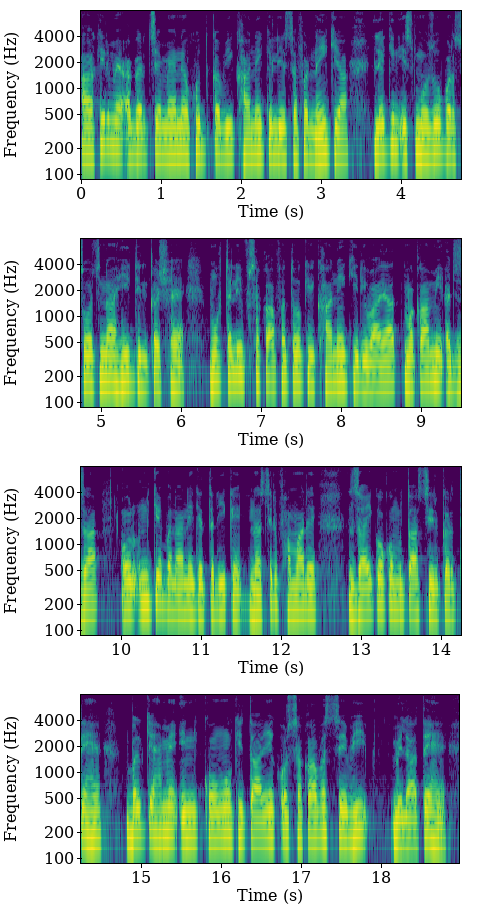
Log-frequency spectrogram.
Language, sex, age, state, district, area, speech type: Urdu, male, 30-45, Uttar Pradesh, Muzaffarnagar, urban, spontaneous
